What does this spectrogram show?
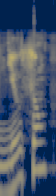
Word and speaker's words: Nielson: diz Nilson, se escreve Nelson, mas se diz Nilson. Só que durante o vídeo eu vou continuar falando Nielson, porque já é um costume, mas quando eu falo Nielson, já entenda que é a pronúncia correta é Nilson.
